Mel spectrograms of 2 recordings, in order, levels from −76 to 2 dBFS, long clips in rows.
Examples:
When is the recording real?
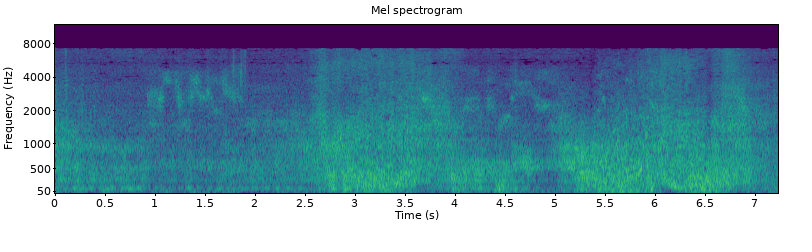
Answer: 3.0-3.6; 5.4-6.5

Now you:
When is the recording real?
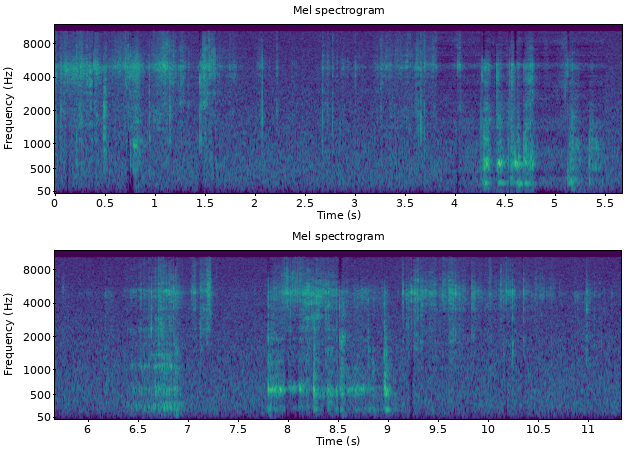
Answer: 0.0-3.8; 5.5-11.3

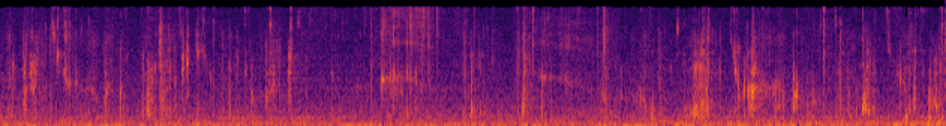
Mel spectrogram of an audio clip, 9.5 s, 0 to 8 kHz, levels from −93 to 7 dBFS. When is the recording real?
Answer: 0.0-9.5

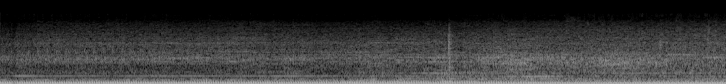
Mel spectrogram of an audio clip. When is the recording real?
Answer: 0.0-1.5; 5.5-7.3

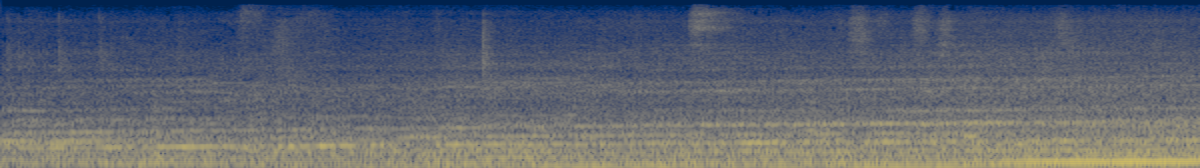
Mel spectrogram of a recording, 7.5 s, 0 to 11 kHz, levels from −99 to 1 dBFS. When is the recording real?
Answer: 0.0-1.3; 3.9-7.5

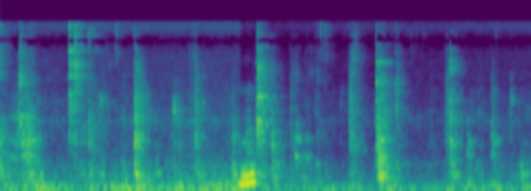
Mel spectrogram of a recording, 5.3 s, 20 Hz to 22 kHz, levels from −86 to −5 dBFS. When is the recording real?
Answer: 0.0-5.3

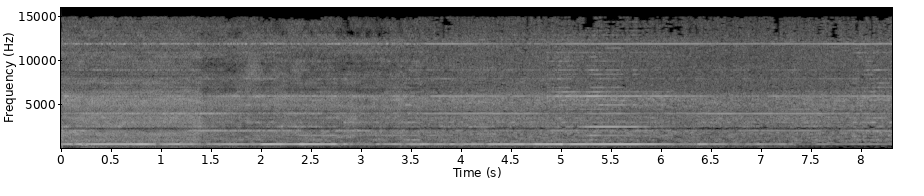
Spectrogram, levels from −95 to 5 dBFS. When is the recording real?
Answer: 3.6-8.3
